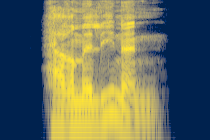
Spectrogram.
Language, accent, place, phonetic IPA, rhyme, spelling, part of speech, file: German, Germany, Berlin, [hɛʁməˈliːnən], -iːnən, Hermelinen, noun, De-Hermelinen.ogg
- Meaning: dative plural of Hermelin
